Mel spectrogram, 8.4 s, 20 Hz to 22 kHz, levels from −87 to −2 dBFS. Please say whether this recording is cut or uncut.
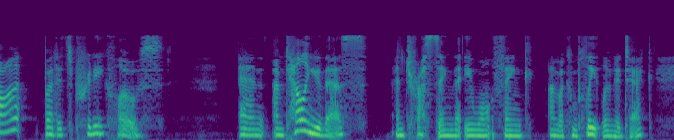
uncut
